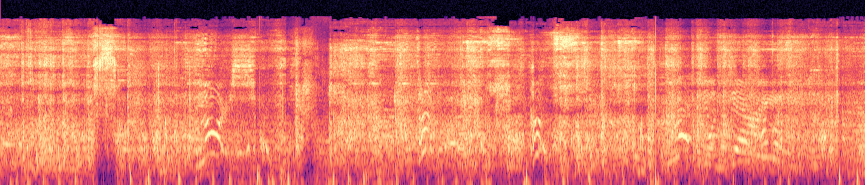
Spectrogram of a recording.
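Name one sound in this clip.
Game battle effects blast and clash rapidly.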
